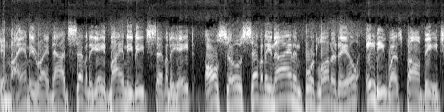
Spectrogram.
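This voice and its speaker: Noticeable background noise behind a man's fairly high voice, with lively intonation and very even loudness. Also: fairly quick pace. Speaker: radio DJ. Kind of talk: oldies radio aircheck. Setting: AM radio broadcast.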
